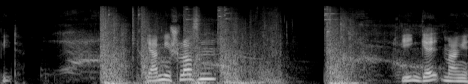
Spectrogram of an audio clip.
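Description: A pistol fires a few shots.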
